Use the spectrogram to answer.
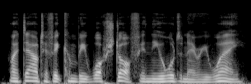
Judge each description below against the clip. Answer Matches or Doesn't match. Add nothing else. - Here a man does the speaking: Matches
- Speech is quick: Matches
